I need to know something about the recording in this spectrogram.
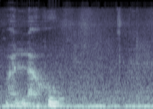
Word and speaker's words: Allahu: Allahu is long, but we do Allahu. Just who is the last syllable which is more important.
